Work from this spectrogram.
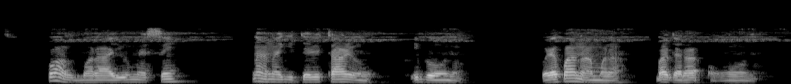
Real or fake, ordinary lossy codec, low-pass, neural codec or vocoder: real; AAC, 48 kbps; 5.4 kHz; none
